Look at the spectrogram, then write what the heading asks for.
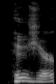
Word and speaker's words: Hoosier: Hoosier rhymes with loser, dislike.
